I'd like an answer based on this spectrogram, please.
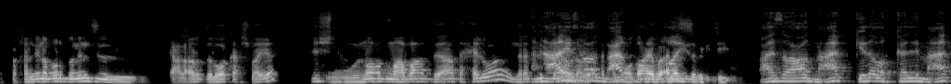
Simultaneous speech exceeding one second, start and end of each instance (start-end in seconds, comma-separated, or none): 5.3-6.9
